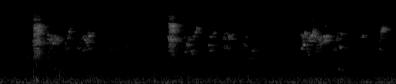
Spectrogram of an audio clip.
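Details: Several budgerigars chattering in quick runs of bright, high chirps and scratchy twitters, with bursts every second or so over low background hiss.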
